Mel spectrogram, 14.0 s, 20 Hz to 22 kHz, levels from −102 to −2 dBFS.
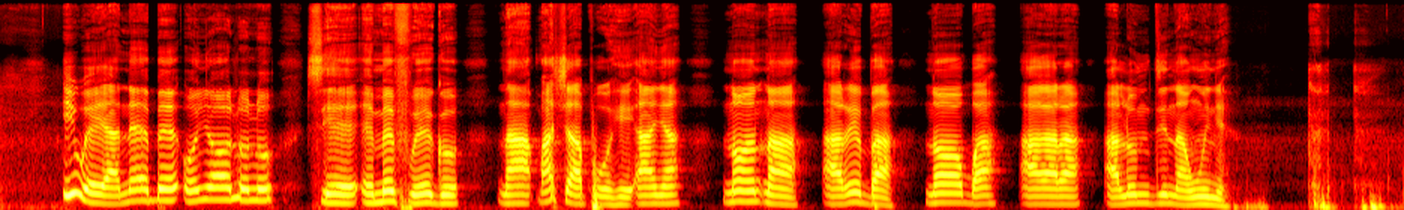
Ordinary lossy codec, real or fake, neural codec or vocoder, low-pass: none; real; none; none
